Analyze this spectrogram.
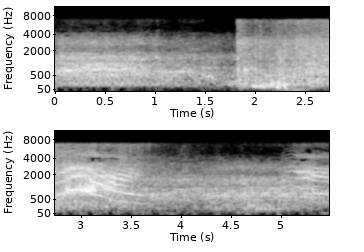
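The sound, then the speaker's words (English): A loud splash, as of someone falling into water, breaks in partway through. It is followed by churning, sloshing water and faint chuckling in the background. “I'm drowned in the dead in water.”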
